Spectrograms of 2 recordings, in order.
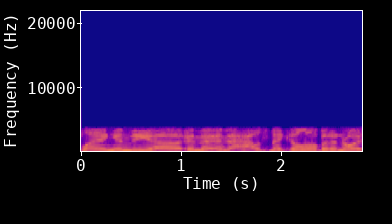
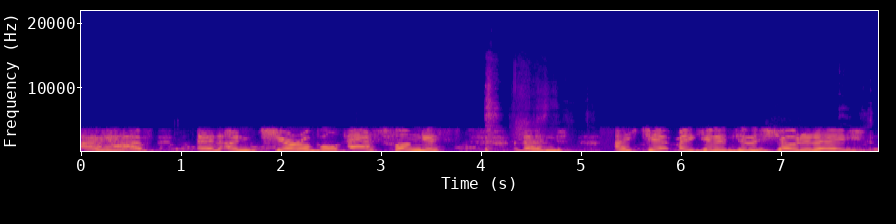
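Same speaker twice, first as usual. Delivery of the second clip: put-on crotchety old man voice, sounding suffering; 4 semitones higher than usual. Playing Fester, saying he can't make it to the show, crotchety old man voice. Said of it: "crotchety old man sound".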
